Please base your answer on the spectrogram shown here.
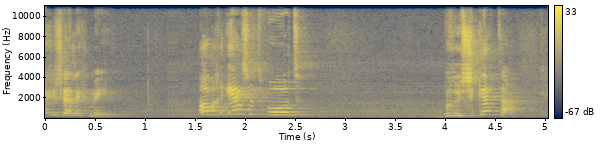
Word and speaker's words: bruschetta: Allereerst het woord bruschetta. Je zegt bruschetta en niet bruschetta. Bruschetta is namelijk een Italiaans woord en in Italië wordt de ch-klank als een k uitgesproken. Bruschetta dus.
